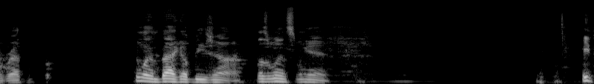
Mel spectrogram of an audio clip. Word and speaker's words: Bijan: Bijan? It's Bajan.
